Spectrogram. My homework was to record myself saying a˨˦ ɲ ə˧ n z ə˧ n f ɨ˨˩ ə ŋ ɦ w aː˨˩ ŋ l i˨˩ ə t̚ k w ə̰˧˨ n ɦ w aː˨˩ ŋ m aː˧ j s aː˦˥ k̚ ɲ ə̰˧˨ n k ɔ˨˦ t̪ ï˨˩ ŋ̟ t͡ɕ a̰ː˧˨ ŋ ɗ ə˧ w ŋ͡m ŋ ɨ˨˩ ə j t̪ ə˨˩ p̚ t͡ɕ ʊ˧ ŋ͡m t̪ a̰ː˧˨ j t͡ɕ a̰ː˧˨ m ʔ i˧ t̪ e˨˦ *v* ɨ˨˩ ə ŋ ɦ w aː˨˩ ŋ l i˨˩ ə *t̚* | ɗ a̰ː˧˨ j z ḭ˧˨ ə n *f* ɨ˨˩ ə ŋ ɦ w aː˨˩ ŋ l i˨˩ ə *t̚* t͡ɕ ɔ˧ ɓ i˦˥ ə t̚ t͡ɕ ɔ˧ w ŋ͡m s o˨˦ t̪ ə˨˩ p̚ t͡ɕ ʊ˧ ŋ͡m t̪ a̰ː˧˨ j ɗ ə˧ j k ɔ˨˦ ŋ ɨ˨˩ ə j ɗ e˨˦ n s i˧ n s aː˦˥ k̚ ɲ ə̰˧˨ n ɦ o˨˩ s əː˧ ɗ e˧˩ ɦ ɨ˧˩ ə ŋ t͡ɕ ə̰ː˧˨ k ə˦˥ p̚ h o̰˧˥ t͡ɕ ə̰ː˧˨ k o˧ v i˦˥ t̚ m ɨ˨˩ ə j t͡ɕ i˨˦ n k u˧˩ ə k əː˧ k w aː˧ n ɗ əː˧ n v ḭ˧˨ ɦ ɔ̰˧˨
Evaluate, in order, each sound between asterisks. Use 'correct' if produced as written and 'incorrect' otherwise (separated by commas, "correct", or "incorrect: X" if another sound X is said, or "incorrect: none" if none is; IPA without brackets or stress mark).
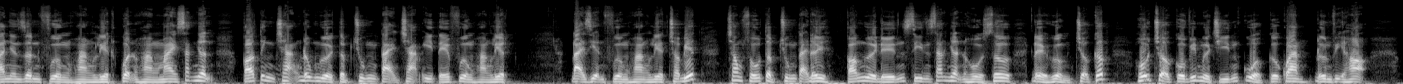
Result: incorrect: f, correct, correct, correct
